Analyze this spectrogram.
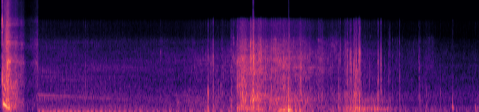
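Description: Motorcycle engine running with a low, pulsing rumble, after a loud burst at the very start. About three and a half seconds in comes a couple of seconds of clattering and scraping as the motorcycle goes over onto its side.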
